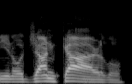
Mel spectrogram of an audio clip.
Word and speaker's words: Giancarlo: Like John, like run.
